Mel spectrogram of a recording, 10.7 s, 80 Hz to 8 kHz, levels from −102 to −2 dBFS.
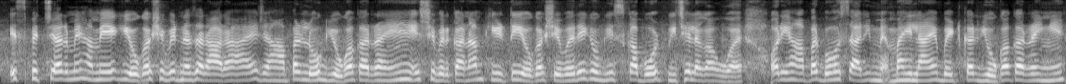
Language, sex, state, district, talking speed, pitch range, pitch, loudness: Hindi, female, Chhattisgarh, Bastar, 255 wpm, 220-255 Hz, 235 Hz, -14 LUFS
